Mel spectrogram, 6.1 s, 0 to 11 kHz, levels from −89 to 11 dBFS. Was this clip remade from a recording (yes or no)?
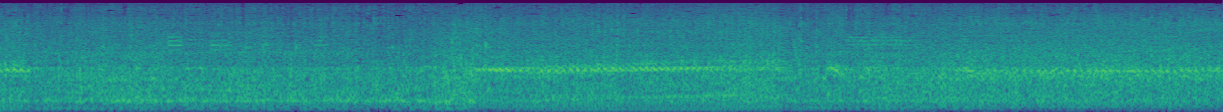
no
